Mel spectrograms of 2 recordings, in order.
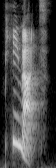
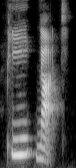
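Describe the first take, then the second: First: Said in the usual way. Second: PEANUT as pea, pause, nut; two separate beats in PEANUT; syllable by syllable. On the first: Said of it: "It's a picture of a". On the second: Shown as a demonstration. Teacher gives learners a picture word, PEANUT syllable by syllable. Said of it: "say this word syllable by syllable".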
